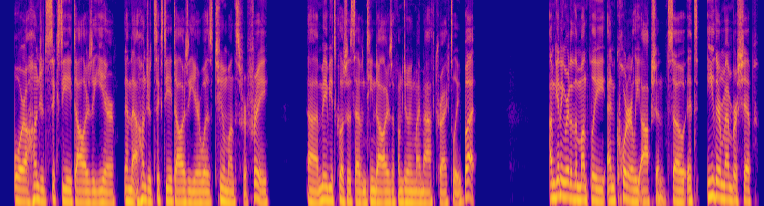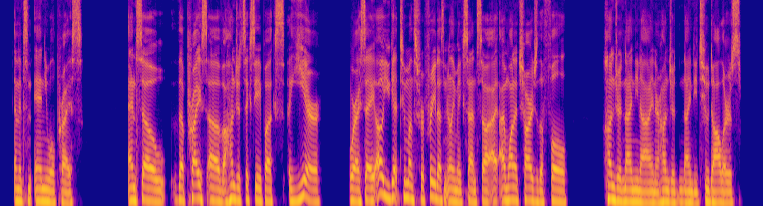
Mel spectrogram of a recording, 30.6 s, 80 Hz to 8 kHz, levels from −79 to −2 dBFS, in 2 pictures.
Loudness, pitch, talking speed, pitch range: -15 LUFS, 125 Hz, 185 wpm, 115-135 Hz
